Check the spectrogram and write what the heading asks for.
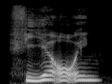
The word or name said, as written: fireåring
